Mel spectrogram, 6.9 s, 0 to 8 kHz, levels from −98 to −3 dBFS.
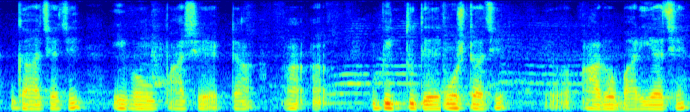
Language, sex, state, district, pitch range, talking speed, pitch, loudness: Bengali, male, West Bengal, North 24 Parganas, 100-120 Hz, 115 wpm, 105 Hz, -35 LUFS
